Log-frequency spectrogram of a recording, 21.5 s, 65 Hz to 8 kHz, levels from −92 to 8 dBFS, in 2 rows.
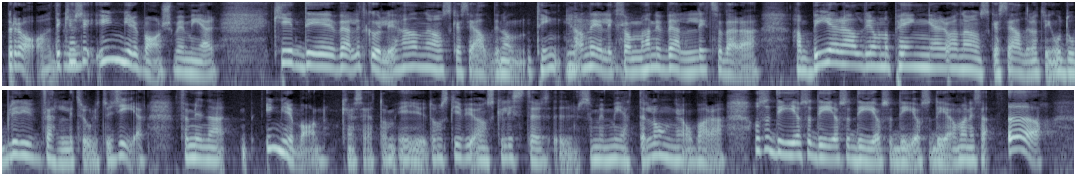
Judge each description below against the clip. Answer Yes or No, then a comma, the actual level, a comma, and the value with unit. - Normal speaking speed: No, fast, 250 wpm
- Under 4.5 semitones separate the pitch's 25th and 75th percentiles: No, average, 4.9 semitones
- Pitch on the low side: No, medium, 170 Hz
